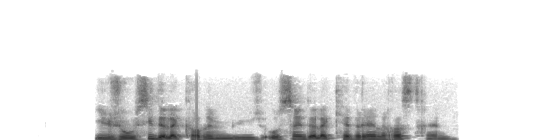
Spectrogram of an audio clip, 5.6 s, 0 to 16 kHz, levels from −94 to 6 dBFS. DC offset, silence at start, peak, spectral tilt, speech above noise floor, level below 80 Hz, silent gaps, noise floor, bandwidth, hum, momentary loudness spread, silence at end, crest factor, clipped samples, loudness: under 0.1%; 0.95 s; -2 dBFS; -6.5 dB/octave; over 71 dB; -60 dBFS; none; under -90 dBFS; 7.6 kHz; none; 14 LU; 1.05 s; 18 dB; under 0.1%; -20 LUFS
